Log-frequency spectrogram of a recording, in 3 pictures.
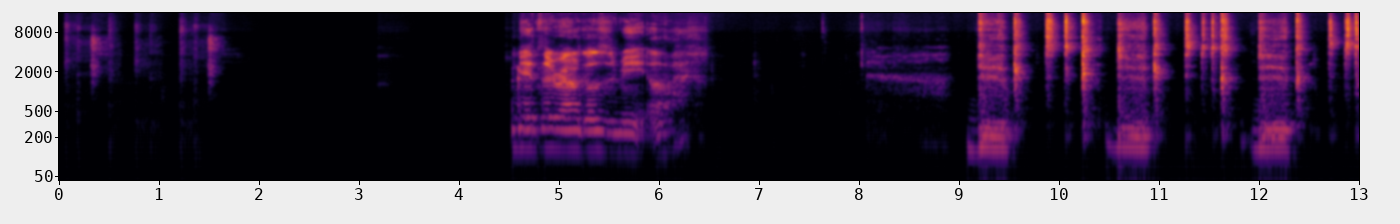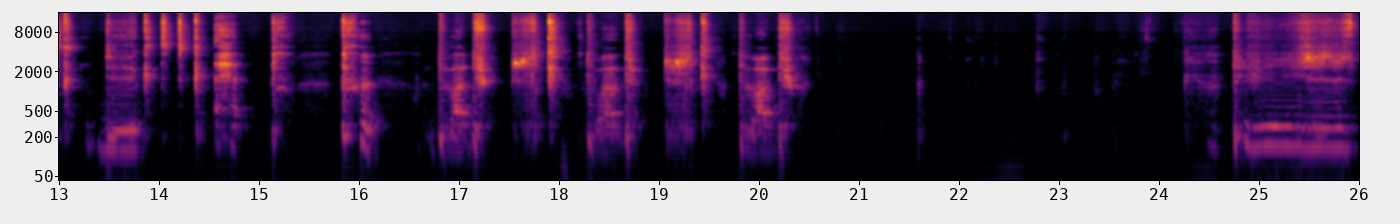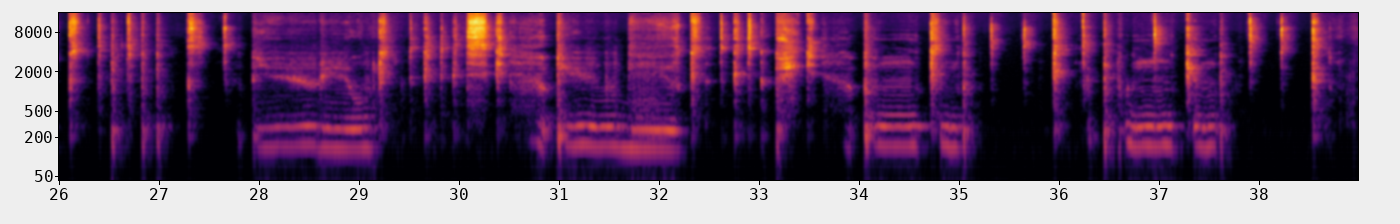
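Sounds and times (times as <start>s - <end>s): person beatboxing: 9.1s - 16.2s, 16.8s - 20.6s, 24.4s - 38.9s.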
